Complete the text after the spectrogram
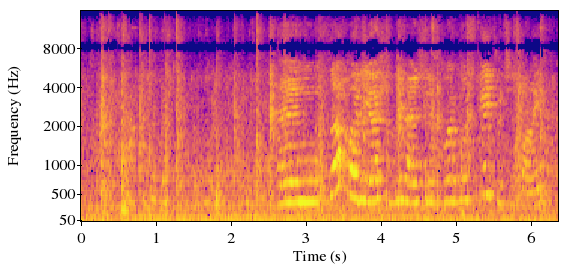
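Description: Roller skate wheels roll over a hard floor.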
